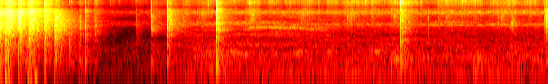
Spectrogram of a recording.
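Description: A ground firework fountain hissing and crackling loudly, which cuts off about a second in as it burns out. After that come sharp single pops every second or two.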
